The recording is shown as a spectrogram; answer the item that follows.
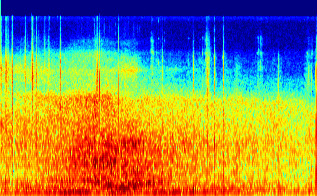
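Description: A car driving past on the street, its sound swelling to a peak about two seconds in and then fading away, with scattered light clicks throughout.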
